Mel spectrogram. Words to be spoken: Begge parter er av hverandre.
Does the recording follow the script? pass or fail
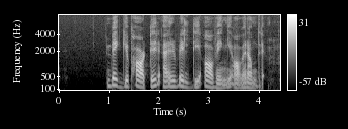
fail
